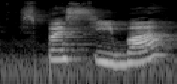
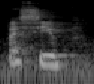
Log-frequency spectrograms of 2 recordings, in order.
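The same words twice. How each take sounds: First: The word is said fully, every syllable clear. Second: The word is said quickly with sounds dropped.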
